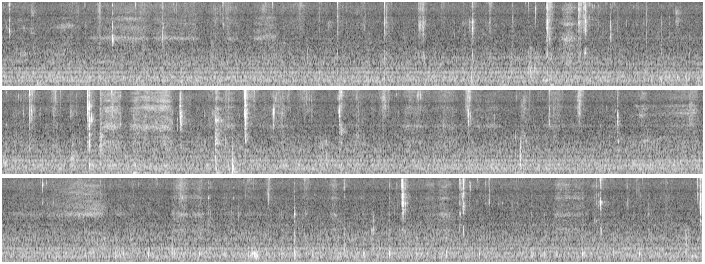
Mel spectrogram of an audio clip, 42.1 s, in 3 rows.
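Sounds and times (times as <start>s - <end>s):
faint steady hum: 0.0s - 42.0s
chewing with wet mouth smacks: 1.8s - 16.2s, 17.4s - 26.5s, 32.1s - 42.0s.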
